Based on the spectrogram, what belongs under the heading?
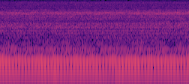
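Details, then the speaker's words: Mercedes A-Class diesel with DPF and AdBlue, during hydrogen decarbonising (warning light traced to faulty air flow meter): even idle hum with faint steady turbo whistle, heard after cleaning; normal turbo whistle. "j'entends le turbo sifflet donc ça veut dire que ça a déjà bien nettoyer de ce côté là"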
